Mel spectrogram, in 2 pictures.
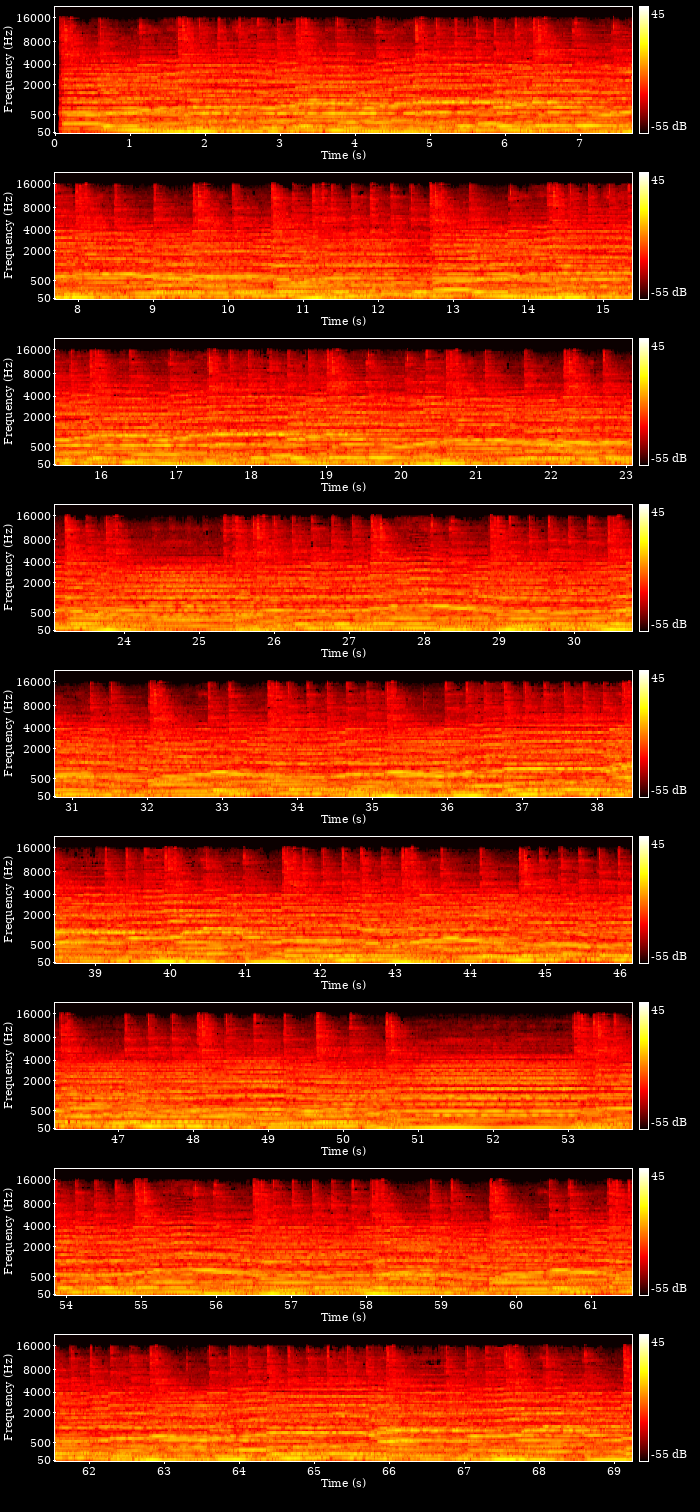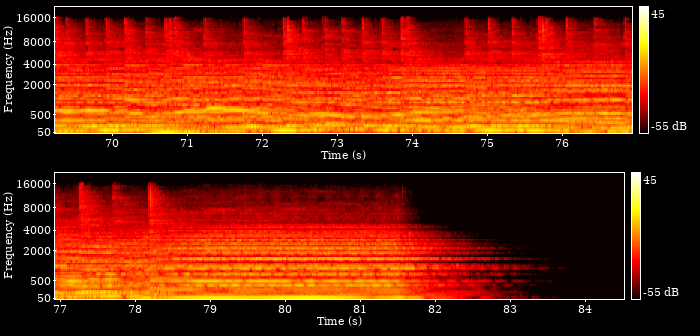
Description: Minuet For Baroque Orchestra
Really easy to listen to. Here in the UK it would be classed as "light music" and is entirely successful at that - probably playable at sight for performers in that arena.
